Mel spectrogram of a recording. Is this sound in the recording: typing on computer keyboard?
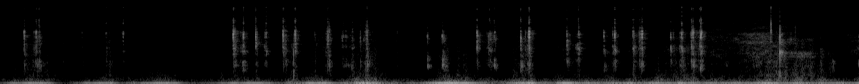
yes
